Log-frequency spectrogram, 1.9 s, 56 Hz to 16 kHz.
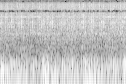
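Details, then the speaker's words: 1976 AMC Gremlin that sat about 32 years in a junkyard, first start, timing advanced; low, even idle with steady rumble, no knocks or misses: "It sounds pretty good. She's the runner." Normal idle. "It sounds pretty good. She's the runner."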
